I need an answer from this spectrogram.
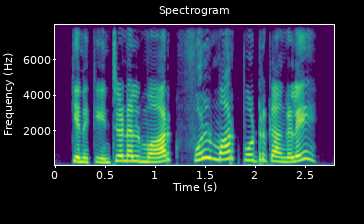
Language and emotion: Tamil, happy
